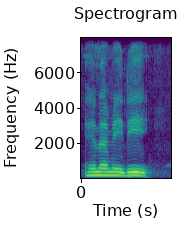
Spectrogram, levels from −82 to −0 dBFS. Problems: none marked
